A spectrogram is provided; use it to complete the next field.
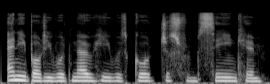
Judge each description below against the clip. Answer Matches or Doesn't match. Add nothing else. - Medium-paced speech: Doesn't match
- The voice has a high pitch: Doesn't match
